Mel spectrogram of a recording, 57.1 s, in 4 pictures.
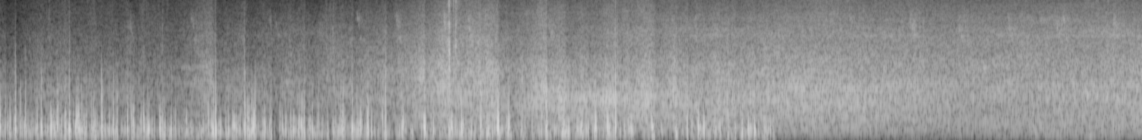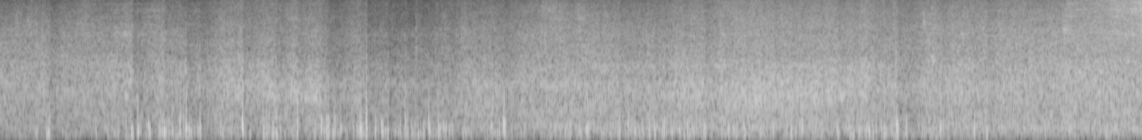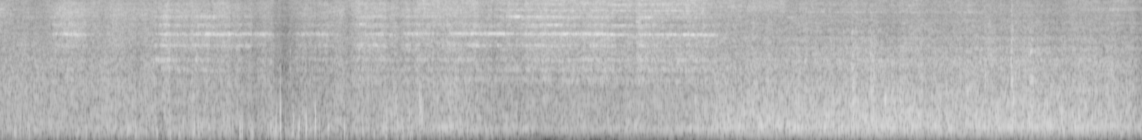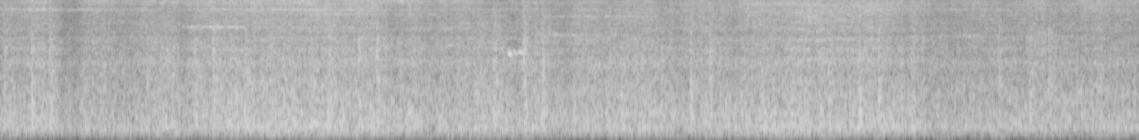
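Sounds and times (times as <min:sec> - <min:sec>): train wheels rumbling on rail: 0:00.0 - 0:10.5, 0:13.6 - 0:57.0
high wheel squealing: 0:27.5 - 0:57.0.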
